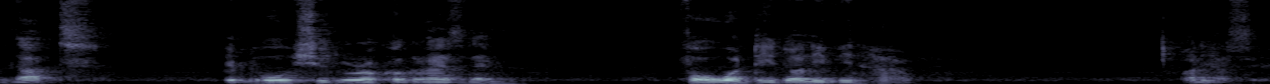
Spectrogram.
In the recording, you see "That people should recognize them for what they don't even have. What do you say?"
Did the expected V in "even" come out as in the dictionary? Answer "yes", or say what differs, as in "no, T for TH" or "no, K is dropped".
yes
